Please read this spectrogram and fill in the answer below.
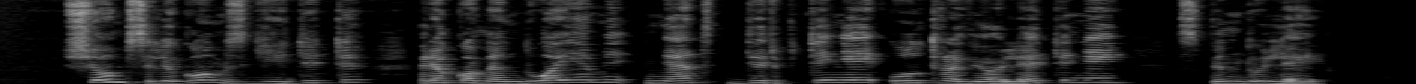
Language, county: Lithuanian, Klaipėda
